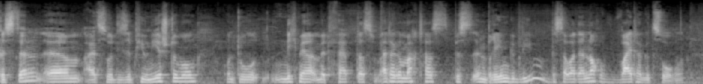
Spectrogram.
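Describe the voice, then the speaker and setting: A man with a plain, everyday voice talks at a fairly slow pace and medium pitch, with ordinary pitch variation. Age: 40s. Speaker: podcast host. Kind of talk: casual chat. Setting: on location in a harbour.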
